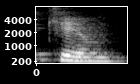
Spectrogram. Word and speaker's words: Cam: Basicamente, a Belly conheceu o Cam, que na verdade é Ken, né? Se pronuncia como Ken.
